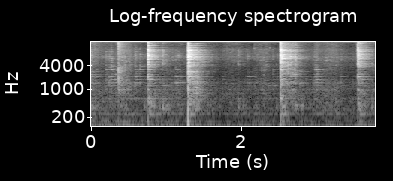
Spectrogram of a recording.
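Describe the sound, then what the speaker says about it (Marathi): Peanuts roast in a pan over medium heat, with a utensil knocking and scraping the metal in sharp, irregular clinks separated by quiet gaps, close and fairly loud. "आता आपण शेंगदाणे भाजून घेऊया."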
